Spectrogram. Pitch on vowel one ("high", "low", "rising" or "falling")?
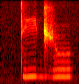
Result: high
